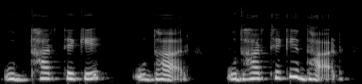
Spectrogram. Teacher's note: এখানে আদিতে অর্থাৎ শুরুতেই স্বরধ্বনির লোপ পেয়েছি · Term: আদি স্রলোপ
